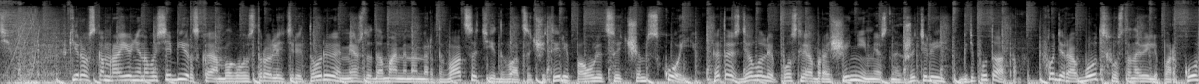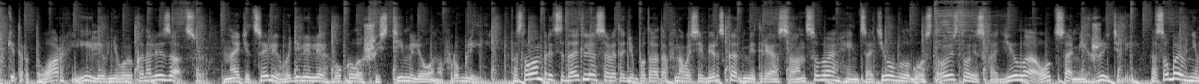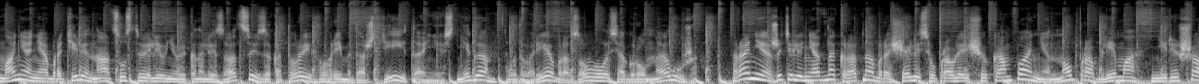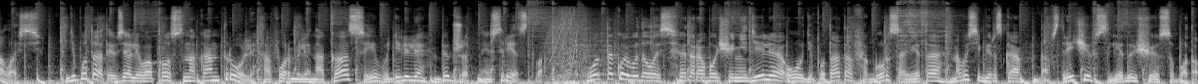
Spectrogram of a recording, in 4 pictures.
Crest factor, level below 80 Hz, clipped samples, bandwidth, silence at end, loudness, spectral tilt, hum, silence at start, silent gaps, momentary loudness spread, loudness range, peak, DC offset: 10 dB; -22 dBFS; under 0.1%; over 20 kHz; 0 s; -11 LUFS; -5 dB/octave; none; 0 s; none; 3 LU; 1 LU; 0 dBFS; under 0.1%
